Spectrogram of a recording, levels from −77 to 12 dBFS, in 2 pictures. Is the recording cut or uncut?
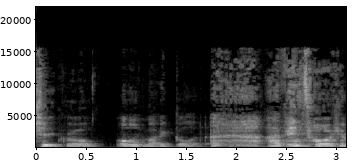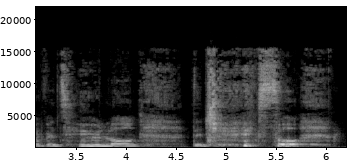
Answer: uncut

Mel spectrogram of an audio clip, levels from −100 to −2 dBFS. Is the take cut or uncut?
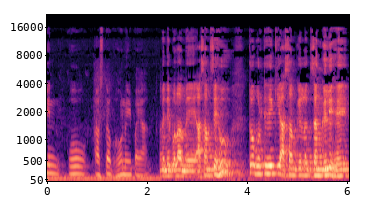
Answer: cut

